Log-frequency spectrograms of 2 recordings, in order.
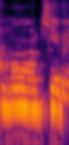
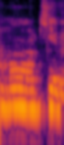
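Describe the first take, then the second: First: The n is hidden as a nasal sound. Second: The n is hidden as a nasal sound.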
